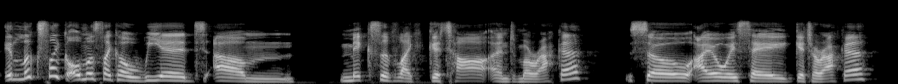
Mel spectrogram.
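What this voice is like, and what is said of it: Accent that drops final R sounds. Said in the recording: “that's just my accent though... I'm not much for pronouncing R's on the end of things.”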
